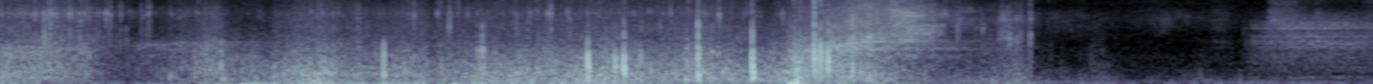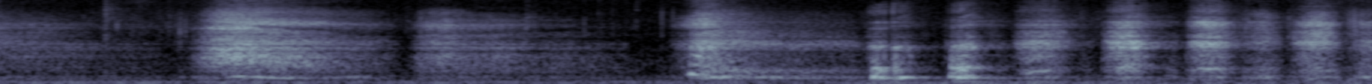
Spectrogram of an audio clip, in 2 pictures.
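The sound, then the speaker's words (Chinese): Deep breathing: a few long, heavy breaths that sound like drawn-out sighs, following a loud rushing noise at the start. “大口大口的呼吸吧。对，就是像现在这样，大口大口的呼吸啊。”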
